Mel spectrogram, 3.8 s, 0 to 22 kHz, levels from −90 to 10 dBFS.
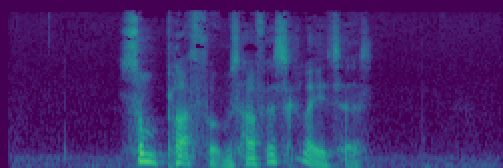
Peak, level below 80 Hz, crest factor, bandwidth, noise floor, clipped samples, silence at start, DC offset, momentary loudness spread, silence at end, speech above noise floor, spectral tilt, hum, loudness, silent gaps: -8 dBFS; -54 dBFS; 24 dB; 16.5 kHz; -62 dBFS; under 0.1%; 0.9 s; under 0.1%; 13 LU; 1 s; 33 dB; -4.5 dB/octave; none; -29 LUFS; none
